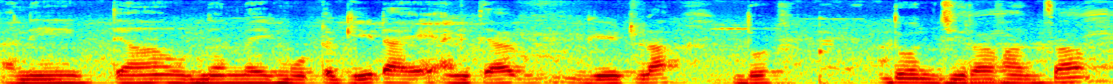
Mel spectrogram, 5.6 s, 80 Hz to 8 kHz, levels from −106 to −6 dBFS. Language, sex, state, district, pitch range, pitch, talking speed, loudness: Marathi, male, Maharashtra, Nagpur, 130-140 Hz, 130 Hz, 140 wpm, -13 LUFS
